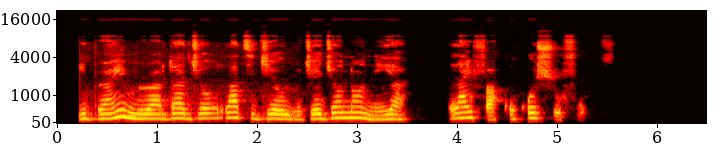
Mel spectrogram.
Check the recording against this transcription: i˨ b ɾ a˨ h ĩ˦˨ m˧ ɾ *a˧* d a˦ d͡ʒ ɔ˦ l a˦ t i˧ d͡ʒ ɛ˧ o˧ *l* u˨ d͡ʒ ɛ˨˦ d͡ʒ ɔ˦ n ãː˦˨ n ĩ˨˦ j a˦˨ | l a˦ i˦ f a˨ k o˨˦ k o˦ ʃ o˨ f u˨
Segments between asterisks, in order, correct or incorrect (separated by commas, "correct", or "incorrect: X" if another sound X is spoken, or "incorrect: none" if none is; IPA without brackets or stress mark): correct, correct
